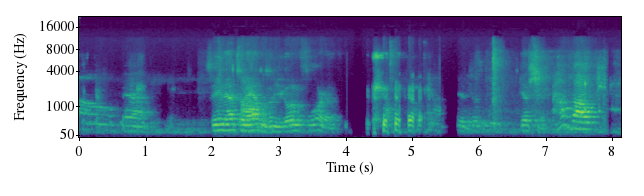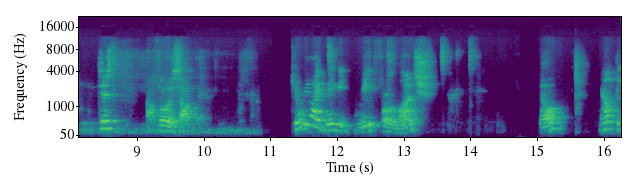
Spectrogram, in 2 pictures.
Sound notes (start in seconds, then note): 4.3 laughs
